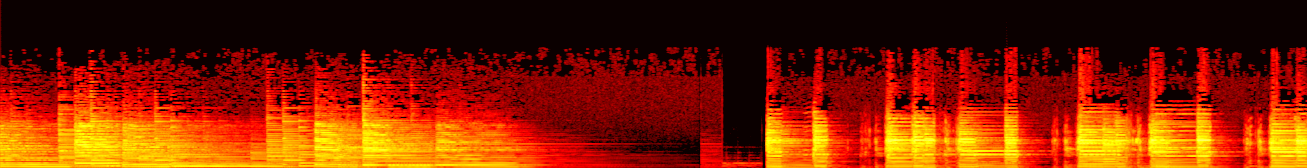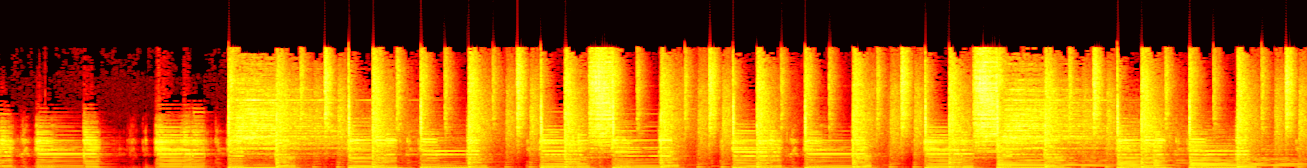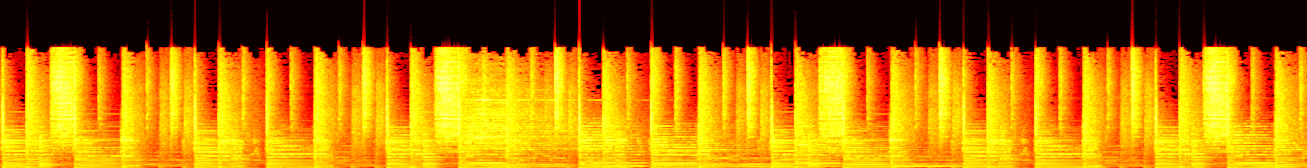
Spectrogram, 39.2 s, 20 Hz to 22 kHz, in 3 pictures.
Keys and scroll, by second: 0.6 shift+F2, 14.7 space, 16.7 ctrl+z, 20.0 ctrl+g, 20.4 ctrl+space, 26.1 ctrl+z, 26.6 ctrl+space.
